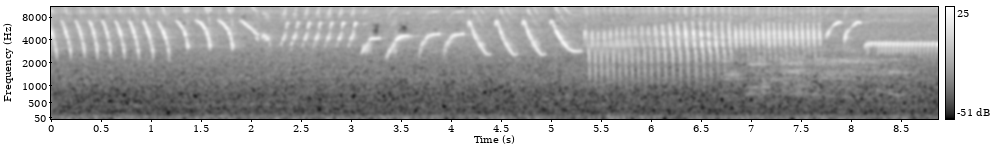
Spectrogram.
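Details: Belgian canary singing as it warms up, delivering fast runs of high downward-slurred notes, a brief rattling trill, then a long dense buzzy roll ending in a sustained flat whistle.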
